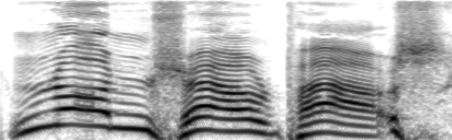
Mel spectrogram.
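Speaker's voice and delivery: slow, drawn-out knight impression; Monty Python knight. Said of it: "makes me think of Monty Python".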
